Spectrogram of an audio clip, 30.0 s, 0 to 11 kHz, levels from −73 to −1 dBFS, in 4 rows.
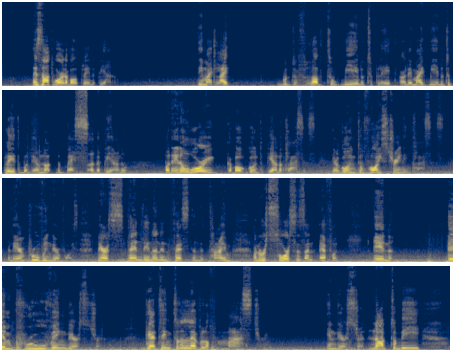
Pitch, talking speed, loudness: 110 Hz, 160 wpm, -18 LUFS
